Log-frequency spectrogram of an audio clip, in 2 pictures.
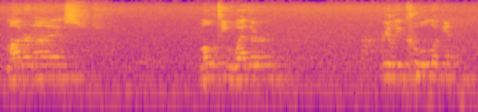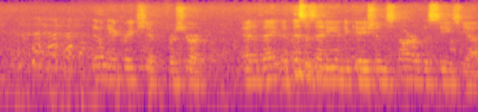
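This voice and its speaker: A man speaking as a ship's captain, answering audience questions informally, in a conversational way with deliberate pauses. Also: on the high side. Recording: echoey venue, distant, clearly noisy ambience.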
